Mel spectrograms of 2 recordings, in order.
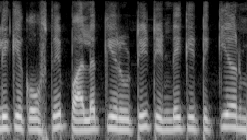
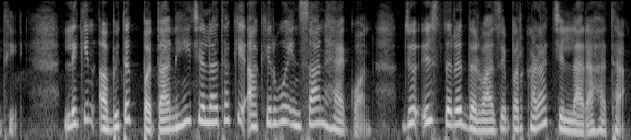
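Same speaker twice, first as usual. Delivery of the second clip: softer, playful storyteller voice; chatty comic narration, quieter than the characters; story narration; 3 dB quieter than usual. Acted. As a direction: narrate the family comedy to the audience.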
